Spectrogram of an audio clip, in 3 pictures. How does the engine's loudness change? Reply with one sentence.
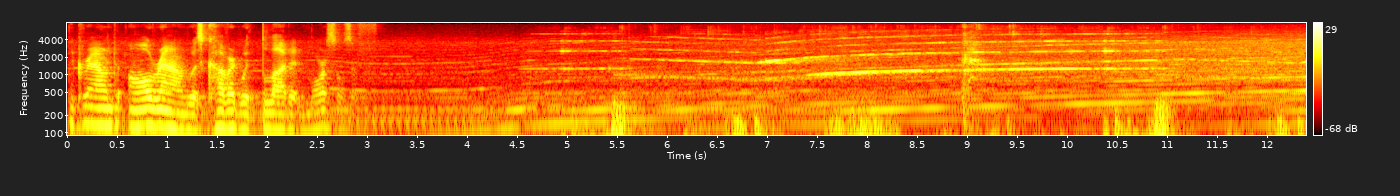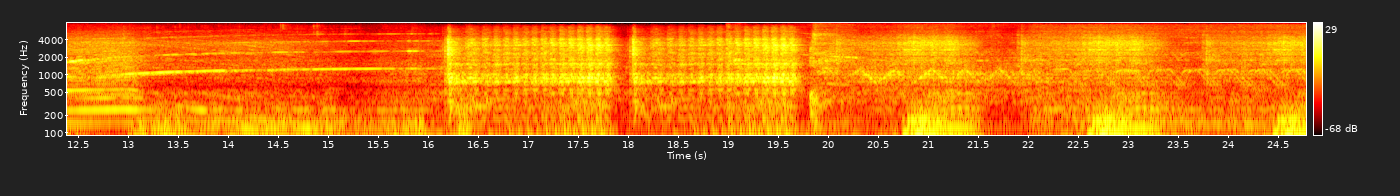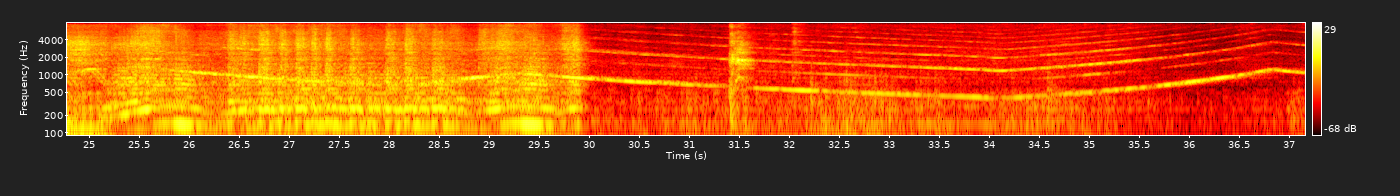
The volume of the engine goes up.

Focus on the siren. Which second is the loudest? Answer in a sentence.
The volume of the siren peaks at 8 seconds.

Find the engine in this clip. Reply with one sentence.
You can hear the engine from 0.0 to 29.9 s.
